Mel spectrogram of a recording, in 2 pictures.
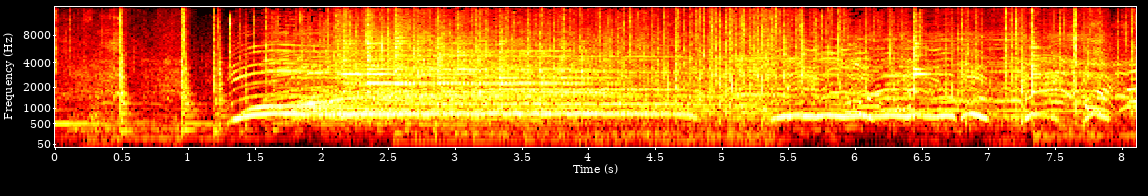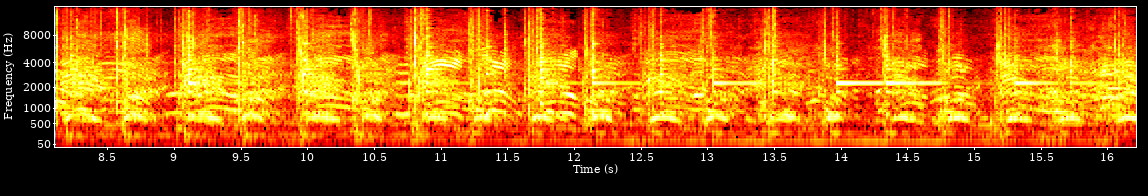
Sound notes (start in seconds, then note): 0.9 crowd cheers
